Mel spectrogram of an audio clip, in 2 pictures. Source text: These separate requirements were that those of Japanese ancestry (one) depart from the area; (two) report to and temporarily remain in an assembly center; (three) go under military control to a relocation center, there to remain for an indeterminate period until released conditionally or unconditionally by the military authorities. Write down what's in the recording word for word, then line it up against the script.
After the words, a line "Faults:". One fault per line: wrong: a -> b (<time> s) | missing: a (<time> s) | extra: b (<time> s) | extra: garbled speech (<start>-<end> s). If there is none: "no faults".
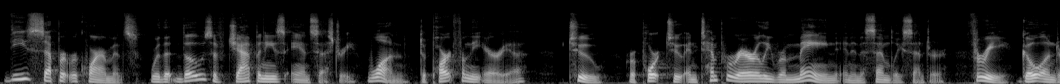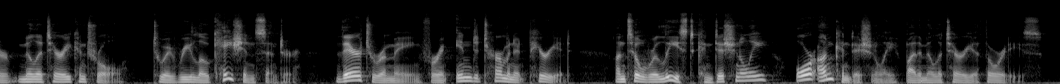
These separate requirements were that those of Japanese ancestry (one) depart from the area; (two) report to and temporarily remain in an assembly center; (three) go under military control to a relocation center, there to remain for an indeterminate period until released conditionally or unconditionally by the military authorities.
Faults:
no faults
